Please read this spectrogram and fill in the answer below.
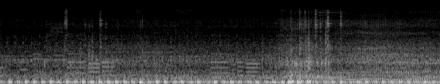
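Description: Drag-race motorcycle's 150cc engine running steadily at low revs, its exhaust note a fast, lumpy pulse. A brief clatter of clicks about three seconds in.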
